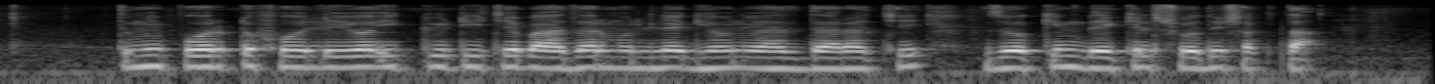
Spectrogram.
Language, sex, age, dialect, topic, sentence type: Marathi, male, 18-24, Northern Konkan, banking, statement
